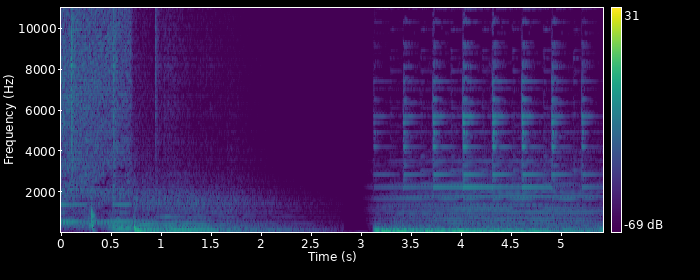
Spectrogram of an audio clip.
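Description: Moving train on railway tracks rumbles loudly and fades away. After a brief silence, a second stretch of train noise returns with rhythmic clacking bursts.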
